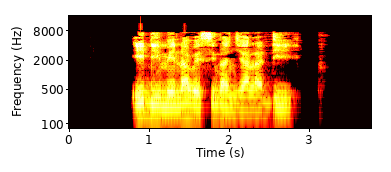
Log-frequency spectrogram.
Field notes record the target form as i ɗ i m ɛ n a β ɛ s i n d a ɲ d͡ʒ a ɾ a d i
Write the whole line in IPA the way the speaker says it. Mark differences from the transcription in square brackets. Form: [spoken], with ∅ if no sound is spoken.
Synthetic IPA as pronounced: i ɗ i m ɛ n a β ɛ s i n d a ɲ d͡ʒ a [l] a d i

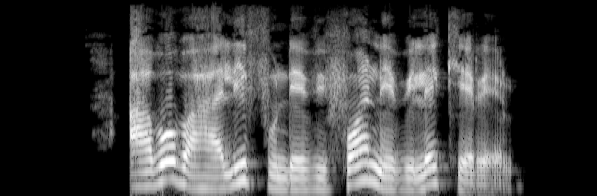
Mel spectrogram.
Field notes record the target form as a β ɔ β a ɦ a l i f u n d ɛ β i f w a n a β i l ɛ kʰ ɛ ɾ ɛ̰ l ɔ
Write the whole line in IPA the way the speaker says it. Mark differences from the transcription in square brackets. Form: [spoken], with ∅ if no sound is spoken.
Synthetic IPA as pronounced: a β ɔ β a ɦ a l i f u n d ɛ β i f w a n [ɛ] β i l ɛ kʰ ɛ ɾ ɛ̰ l ɔ

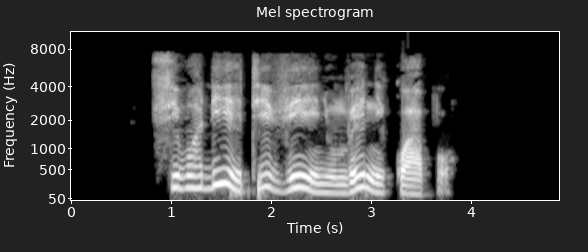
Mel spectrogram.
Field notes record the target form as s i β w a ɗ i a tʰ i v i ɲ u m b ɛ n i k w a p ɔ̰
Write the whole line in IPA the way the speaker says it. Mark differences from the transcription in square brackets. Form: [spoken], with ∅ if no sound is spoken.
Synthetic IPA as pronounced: s i β w a ɗ i [ɛ] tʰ i v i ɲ u m b ɛ n i k w a p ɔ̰

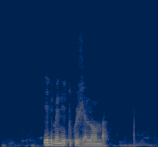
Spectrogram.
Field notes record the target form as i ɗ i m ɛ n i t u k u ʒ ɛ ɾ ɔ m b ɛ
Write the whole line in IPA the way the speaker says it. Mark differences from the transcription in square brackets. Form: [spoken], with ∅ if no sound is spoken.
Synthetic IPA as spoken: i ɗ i m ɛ n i t u k u ʒ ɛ [l] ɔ m b [a]

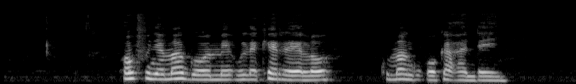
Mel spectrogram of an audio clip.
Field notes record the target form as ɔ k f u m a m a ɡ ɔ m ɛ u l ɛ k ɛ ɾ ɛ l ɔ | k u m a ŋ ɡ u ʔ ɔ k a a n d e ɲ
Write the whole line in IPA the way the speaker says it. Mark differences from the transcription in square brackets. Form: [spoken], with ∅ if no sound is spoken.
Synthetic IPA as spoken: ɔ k f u [ɲ] a m a ɡ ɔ m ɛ u l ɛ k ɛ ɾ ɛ l ɔ | k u m a ŋ ɡ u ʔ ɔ k a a n d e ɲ

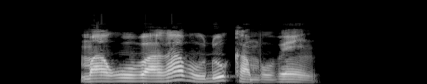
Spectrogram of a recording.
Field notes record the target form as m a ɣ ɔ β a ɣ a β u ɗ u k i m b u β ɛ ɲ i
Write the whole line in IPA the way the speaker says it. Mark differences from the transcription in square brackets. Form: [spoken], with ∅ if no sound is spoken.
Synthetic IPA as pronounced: m a ɣ [u] β a ɣ a β u ɗ u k [a] m b u β ɛ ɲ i

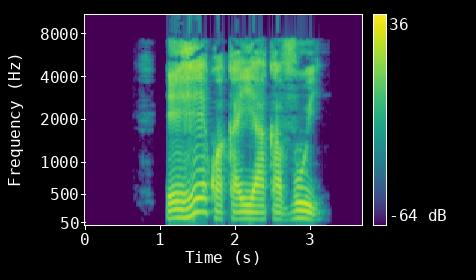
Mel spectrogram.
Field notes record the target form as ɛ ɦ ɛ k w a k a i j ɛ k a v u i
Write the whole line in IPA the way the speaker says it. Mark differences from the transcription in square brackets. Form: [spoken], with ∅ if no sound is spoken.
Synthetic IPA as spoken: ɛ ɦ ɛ k w a k a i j [a] k a v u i

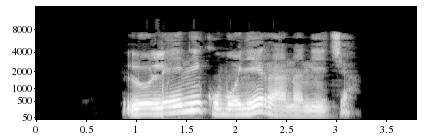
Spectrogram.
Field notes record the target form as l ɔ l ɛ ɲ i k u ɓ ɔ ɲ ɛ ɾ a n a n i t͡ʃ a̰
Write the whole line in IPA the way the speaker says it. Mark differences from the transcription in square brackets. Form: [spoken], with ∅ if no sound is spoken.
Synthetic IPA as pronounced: l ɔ l ɛ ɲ i k u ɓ ɔ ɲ ɛ ɾ a n a n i t͡ʃ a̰

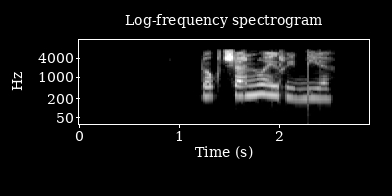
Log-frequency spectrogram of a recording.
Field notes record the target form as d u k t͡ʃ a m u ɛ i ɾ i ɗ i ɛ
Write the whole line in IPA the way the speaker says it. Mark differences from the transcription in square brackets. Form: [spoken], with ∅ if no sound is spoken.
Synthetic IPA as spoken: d [ɔ] k t͡ʃ a [n] u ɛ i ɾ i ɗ i [a]

